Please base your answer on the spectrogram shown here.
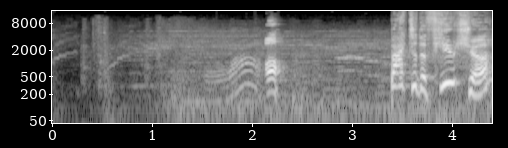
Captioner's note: Delorean SFX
